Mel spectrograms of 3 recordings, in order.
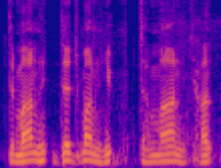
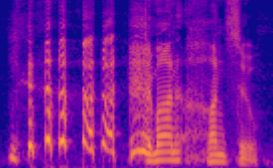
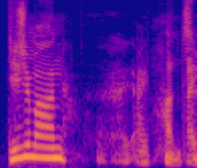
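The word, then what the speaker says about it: Djimon Hounsou: Digimon Hunt. Ah, fuck this. – I'm going to give you one more try at it. – No. Digimon Hunsu.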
